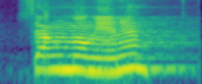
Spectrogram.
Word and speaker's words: 쌍멍에: 혼자 매는 멍에, 쌍멍에는 둘이. 그래서 멍에가 무슨 멍에다? 욕하지 말고. 무슨 멍에? 발음 잘하세요. 야가 아니라 쌍멍에야. 쌍멍에가 아니고.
